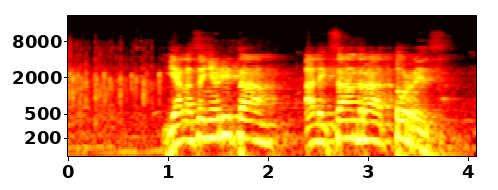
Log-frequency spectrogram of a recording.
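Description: A man speaks into a microphone over a loudspeaker outdoors, in a calm, deliberate voice.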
